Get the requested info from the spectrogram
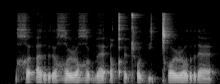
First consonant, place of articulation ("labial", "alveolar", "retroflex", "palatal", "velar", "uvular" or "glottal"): uvular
